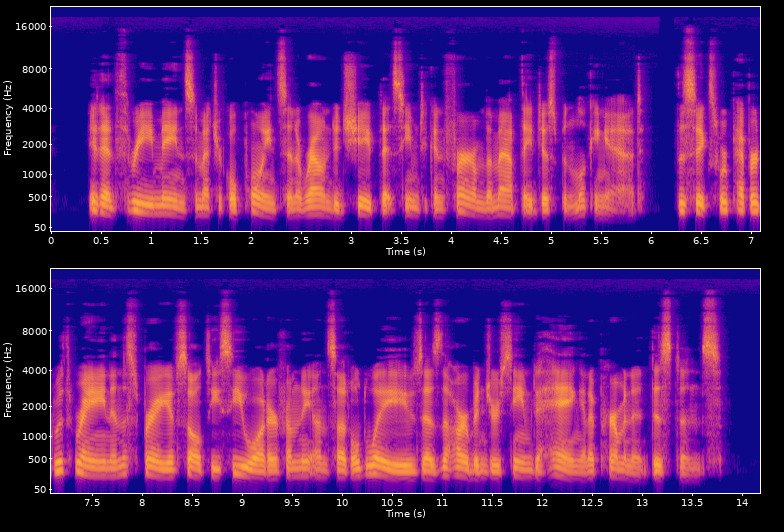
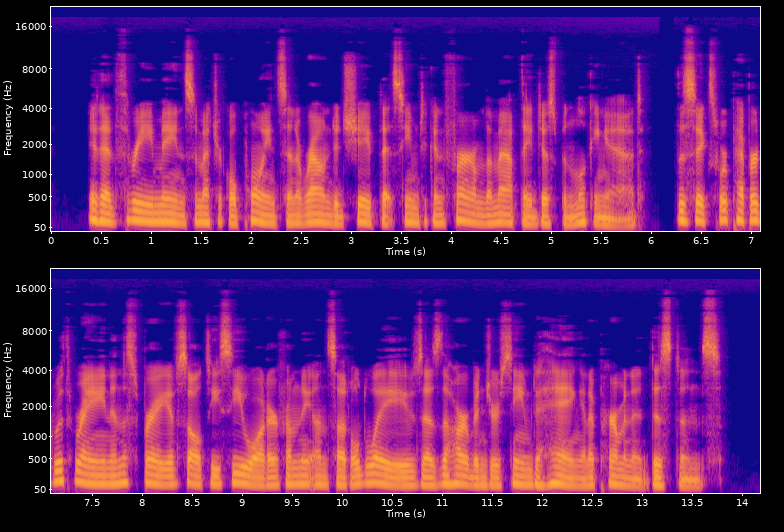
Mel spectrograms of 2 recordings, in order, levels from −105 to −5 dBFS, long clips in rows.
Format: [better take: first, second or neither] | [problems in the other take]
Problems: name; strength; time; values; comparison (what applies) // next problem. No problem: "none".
second | thin; somewhat; fading below 250 Hz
